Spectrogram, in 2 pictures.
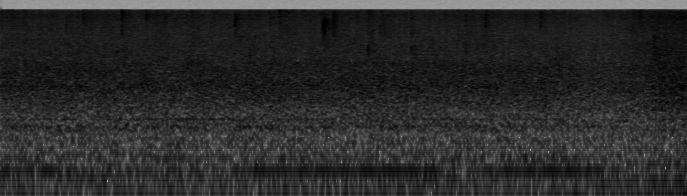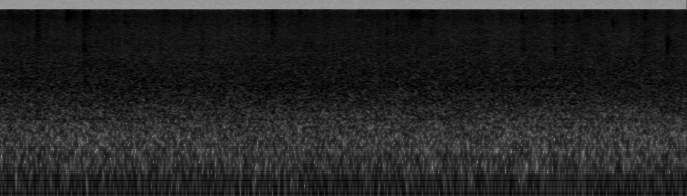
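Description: Steady rain falling on foliage, an even hiss with a few sharper drip ticks in the first seconds and a low hum underneath.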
